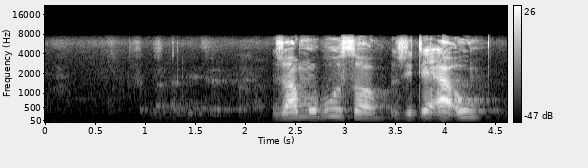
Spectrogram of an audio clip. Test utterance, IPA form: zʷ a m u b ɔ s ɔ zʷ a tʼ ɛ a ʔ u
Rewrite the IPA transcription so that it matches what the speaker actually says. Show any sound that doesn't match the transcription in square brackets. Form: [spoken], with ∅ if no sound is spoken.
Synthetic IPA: zʷ a m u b [u] s ɔ zʷ [i] tʼ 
